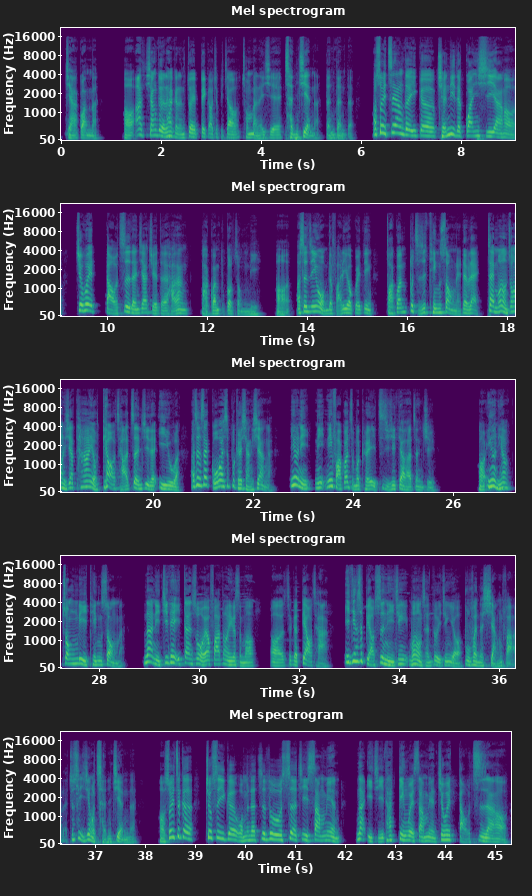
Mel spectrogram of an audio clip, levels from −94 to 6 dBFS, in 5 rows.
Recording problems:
none

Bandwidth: 15.5 kHz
